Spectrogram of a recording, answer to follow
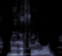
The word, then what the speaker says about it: nudiflorum: the hardy geranium hardy um jasmine nudiflorum i'd spell that but i might get it wrong n-u-d-i-f-l-o-r-u-m that's close knew the floor perfect jasmine noodle the the winter jasmine winter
